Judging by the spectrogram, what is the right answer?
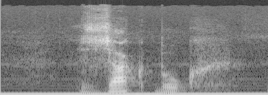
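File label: "zakboek", Dutch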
